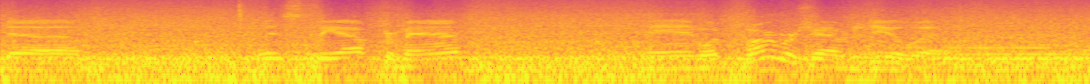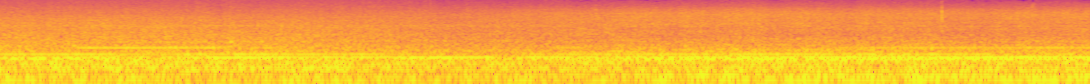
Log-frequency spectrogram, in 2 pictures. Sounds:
Speech, outside, rural or natural, Vehicle

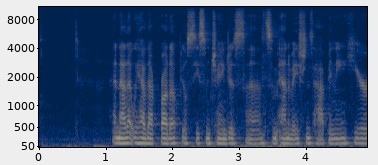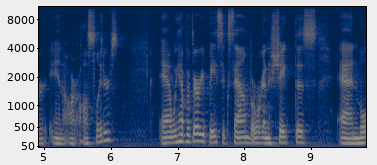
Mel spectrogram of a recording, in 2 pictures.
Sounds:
Speech

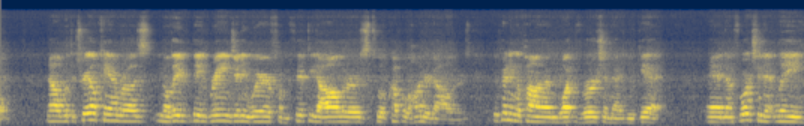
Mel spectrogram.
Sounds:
Speech

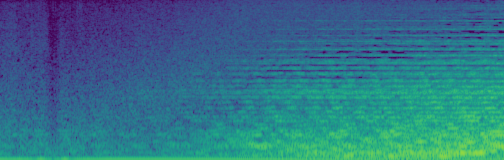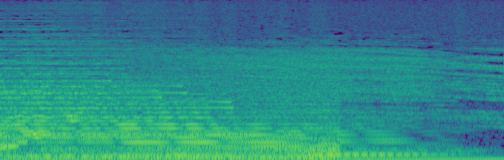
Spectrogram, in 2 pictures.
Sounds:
Sound effect, Music

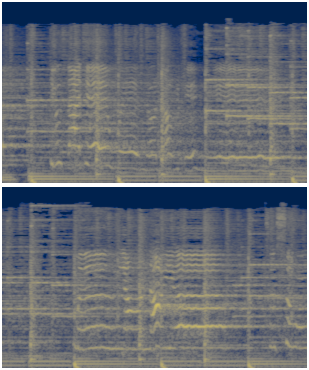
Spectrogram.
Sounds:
Tender music, Music

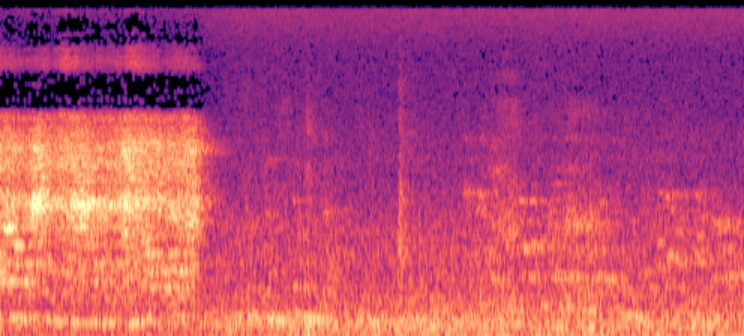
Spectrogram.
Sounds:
Radio, Music

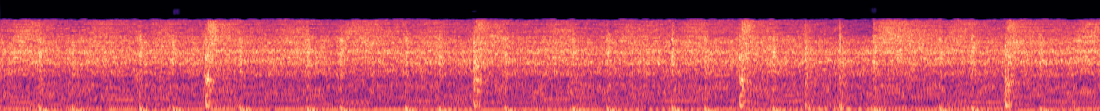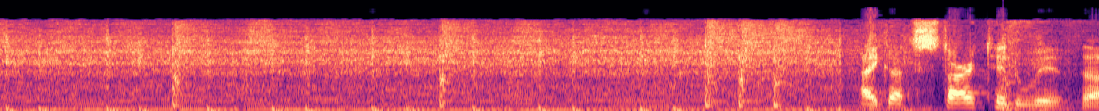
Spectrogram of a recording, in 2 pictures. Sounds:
Music, Speech

